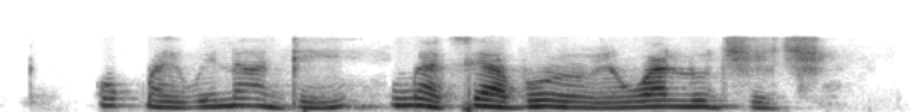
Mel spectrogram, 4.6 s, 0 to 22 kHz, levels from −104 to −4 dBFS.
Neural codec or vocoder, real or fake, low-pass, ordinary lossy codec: none; real; 5.4 kHz; Opus, 24 kbps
